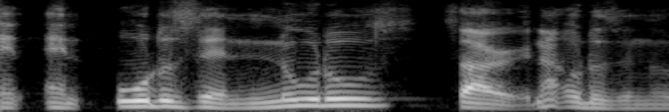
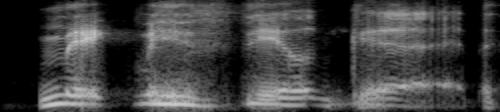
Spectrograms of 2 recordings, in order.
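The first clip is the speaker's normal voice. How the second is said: put-on girly voice, high and a touch creaky; 8 semitones higher than usual. Retrying the imitation of what she said, a little bit more girly. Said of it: "It's a little bit more girly".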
